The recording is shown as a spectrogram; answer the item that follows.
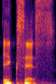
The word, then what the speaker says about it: XS: les excès voilà donc XS ça fait XS sur le prononce à l'américaine ça fait exprès au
